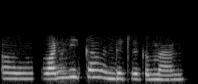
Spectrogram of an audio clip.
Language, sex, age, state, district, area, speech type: Tamil, female, 30-45, Tamil Nadu, Ariyalur, rural, conversation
